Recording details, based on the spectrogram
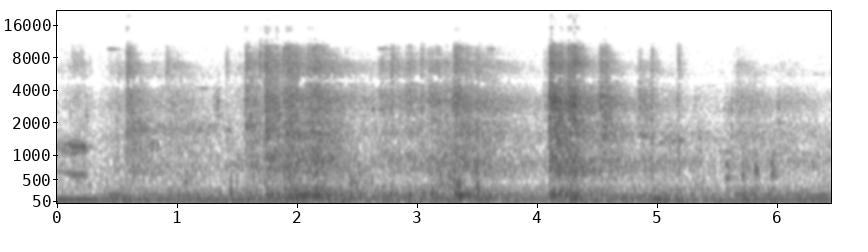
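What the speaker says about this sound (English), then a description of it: "I'm watching my chicken fail at roosting." A backyard chicken clucks and squawks repeatedly while failing to roost, heard close over constant rustling outdoor noise with occasional louder bursts.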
